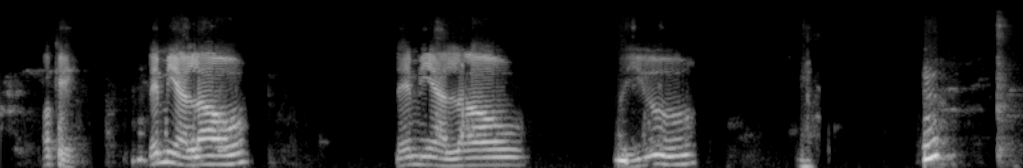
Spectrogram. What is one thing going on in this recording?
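A man speaks with drawn-out, sing-song words through an online call.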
